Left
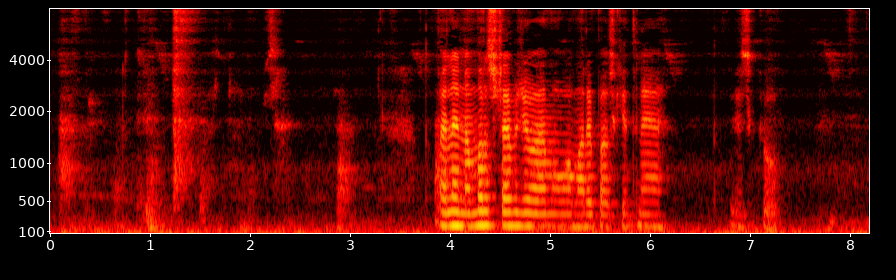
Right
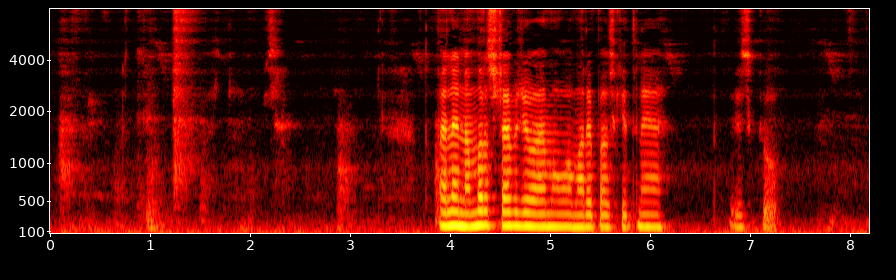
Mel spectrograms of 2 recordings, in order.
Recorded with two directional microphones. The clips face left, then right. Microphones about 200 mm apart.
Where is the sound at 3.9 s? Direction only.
50° right (ahead or behind).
